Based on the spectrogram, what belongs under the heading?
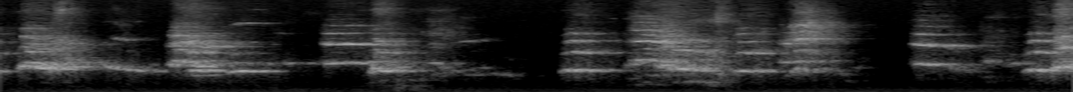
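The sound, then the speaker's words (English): Dogs bark because someone came to the front door: loud, rapid, overlapping bursts, sharp and fairly high-pitched with yippy edges, continuing for several seconds with only brief pauses. No one speaks. “I'm guessing somebody came to the front door is what it's now looking like. They hate when people come to the front door.”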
